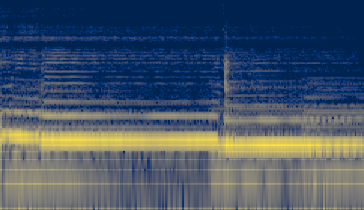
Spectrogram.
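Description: Latin jazz band recording: a single melody line holds long notes that step down in pitch twice, over a sustained bass note.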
